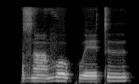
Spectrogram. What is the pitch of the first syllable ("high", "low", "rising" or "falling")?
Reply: low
